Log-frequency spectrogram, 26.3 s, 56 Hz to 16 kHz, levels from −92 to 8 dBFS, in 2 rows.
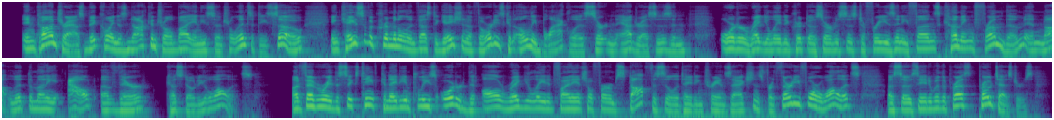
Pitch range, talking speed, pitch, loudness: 130-175 Hz, 155 wpm, 145 Hz, -25 LUFS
